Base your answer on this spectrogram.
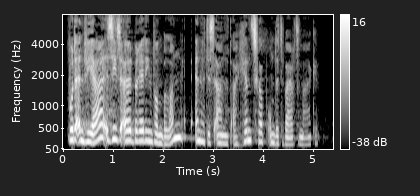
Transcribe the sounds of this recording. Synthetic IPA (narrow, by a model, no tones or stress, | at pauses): vʊːɹdəɛnveaːɪzdeːjzəʔœɥd̚brɛjdɪŋvɑnbəlɑŋɛnɦətɪsa̰ːnɦəta̰ːɣɛntsxɑpʰɔ̰mdɪtʋaːrtəmaːkən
